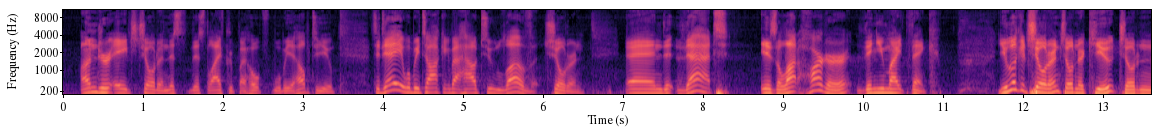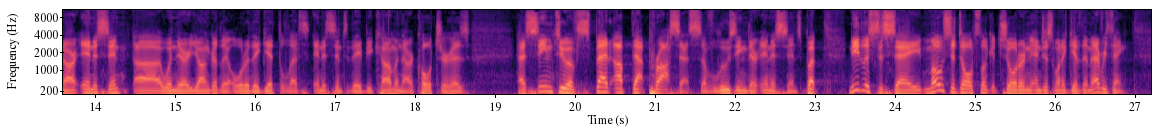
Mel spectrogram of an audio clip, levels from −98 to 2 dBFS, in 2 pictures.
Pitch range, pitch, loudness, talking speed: 115-150 Hz, 130 Hz, -26 LUFS, 195 wpm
